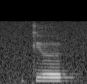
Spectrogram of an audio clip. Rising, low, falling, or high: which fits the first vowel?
high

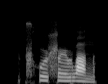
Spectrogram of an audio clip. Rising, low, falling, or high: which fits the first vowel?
high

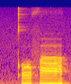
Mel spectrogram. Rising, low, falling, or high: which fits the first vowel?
high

